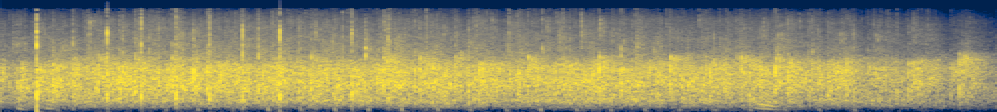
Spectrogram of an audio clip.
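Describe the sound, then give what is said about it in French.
Steady audience applause for the conference speakers, a dense wash of clapping from many people that holds at a fairly even loudness for several seconds, with no one speaking over it. “En tout cas, euh, merci beaucoup aux conférenciers, je pense qu'on peut l'applaudir encore une fois.”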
